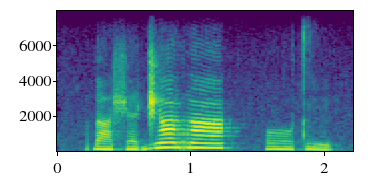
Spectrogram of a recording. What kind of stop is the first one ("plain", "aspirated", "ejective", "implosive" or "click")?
implosive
